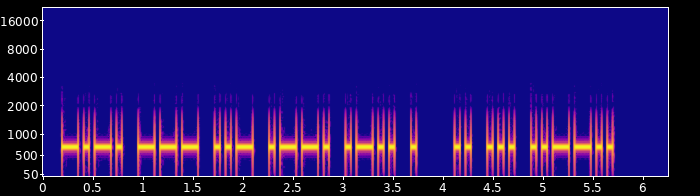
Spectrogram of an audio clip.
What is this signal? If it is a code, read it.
Morse code, heard as a keyed tone, about 22 wpm, 700 Hz. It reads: COUPLE IS?
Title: Sentences from Top 1100 Words 22wpm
